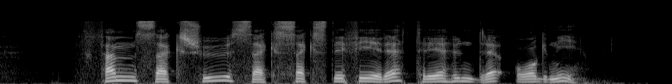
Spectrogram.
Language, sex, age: Norwegian, male, 51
